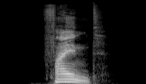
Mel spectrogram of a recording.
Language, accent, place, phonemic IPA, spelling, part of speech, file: German, Germany, Berlin, /faɪ̯nt/, Feind, noun, De-Feind.ogg
- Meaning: enemy, fiend, foe (male or of unspecified gender)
